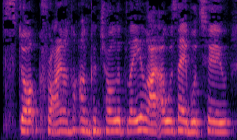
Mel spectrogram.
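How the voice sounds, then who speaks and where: A woman's voice: mid-range voice, little pitch movement, normal speed. A woman talking casually at home into a handheld phone, rambling, with lots of "like" and "you know". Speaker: vlogger. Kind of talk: casual confessional vlog. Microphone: handheld phone camera.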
